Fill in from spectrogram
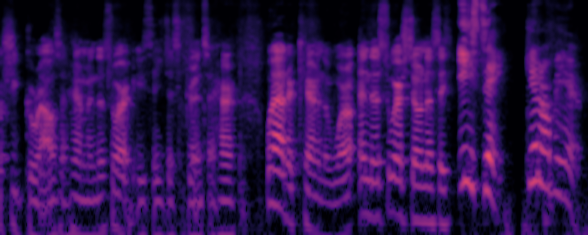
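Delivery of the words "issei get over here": high-pitched impatient calling out; summoning call. Acted. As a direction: call someone over sharply, much higher. Sona calls Issei over in story.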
